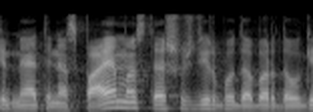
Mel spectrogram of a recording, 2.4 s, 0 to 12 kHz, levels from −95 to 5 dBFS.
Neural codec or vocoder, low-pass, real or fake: none; 7.2 kHz; real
